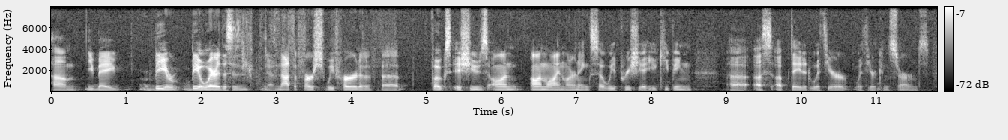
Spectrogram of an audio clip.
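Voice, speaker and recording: Low-voiced man chairing a board meeting. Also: moderate pace, gravelly. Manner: relaxed, rambling procedural talk with fillers. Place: school board meeting room.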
